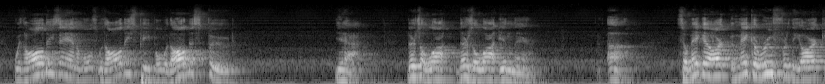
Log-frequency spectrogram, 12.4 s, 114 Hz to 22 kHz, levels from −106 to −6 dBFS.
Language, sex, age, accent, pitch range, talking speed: English, male, 40-59, American, 115-165 Hz, 150 wpm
